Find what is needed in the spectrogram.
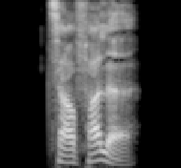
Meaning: dative of Zerfall
- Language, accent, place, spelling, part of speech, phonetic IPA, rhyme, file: German, Germany, Berlin, Zerfalle, noun, [t͡sɛɐ̯ˈfalə], -alə, De-Zerfalle.ogg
